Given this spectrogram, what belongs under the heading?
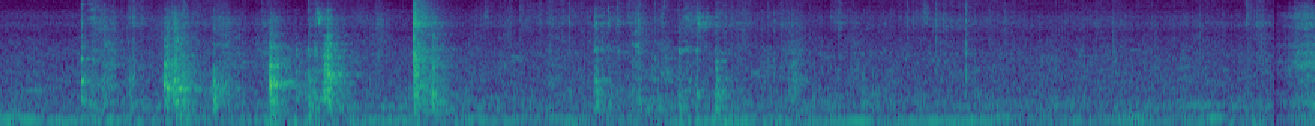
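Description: Rice being stirred and fried in a pan with cashews and raisins, a few sharp scrapes and clinks of the spoon early on, then a quieter low sizzle.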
